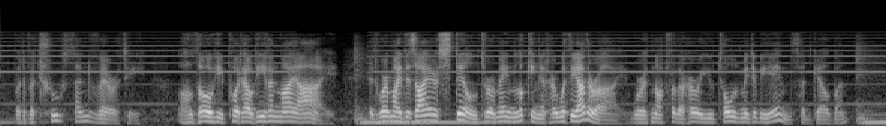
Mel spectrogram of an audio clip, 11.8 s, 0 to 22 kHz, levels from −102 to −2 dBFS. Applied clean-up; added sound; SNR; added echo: none; Guitar + Bowed string instrument; 16 dB; none.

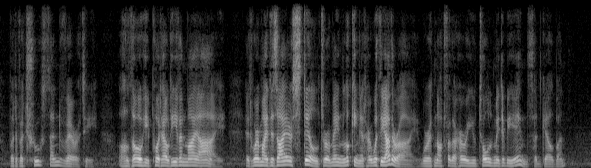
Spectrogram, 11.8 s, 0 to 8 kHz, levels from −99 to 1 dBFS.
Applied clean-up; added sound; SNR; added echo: none; none; none; none.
